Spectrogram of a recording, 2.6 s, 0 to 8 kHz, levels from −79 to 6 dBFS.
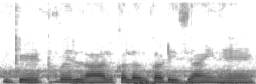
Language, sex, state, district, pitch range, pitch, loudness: Hindi, female, Maharashtra, Mumbai Suburban, 200-210 Hz, 205 Hz, -15 LUFS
